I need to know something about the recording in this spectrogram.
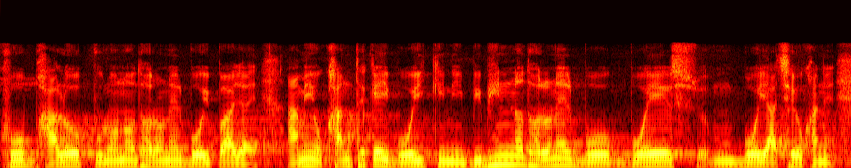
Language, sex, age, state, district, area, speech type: Bengali, male, 30-45, West Bengal, Jhargram, rural, spontaneous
